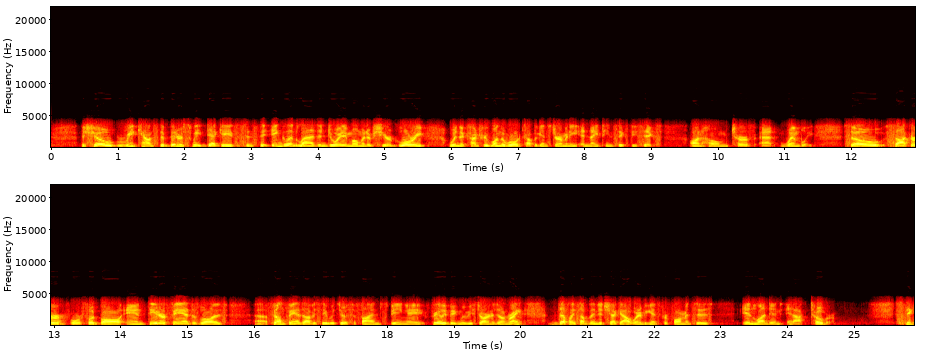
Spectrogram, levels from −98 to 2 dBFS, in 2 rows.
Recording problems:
phone-call audio; nothing above 3.5 kHz
distortion; slight; 10 dB below the speech
abrupt cut into speech; at the end

